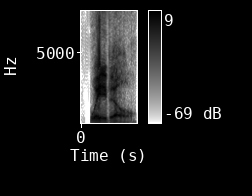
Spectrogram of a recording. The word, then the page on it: waybill: American English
